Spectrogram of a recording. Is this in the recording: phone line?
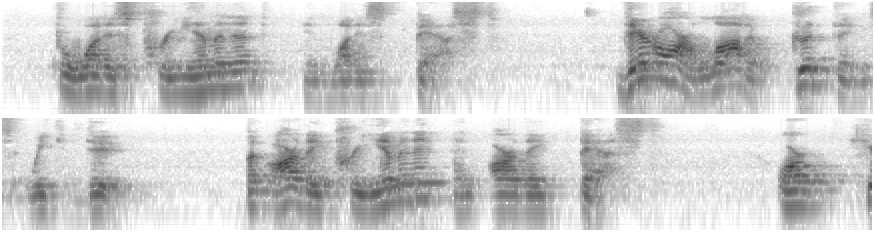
no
